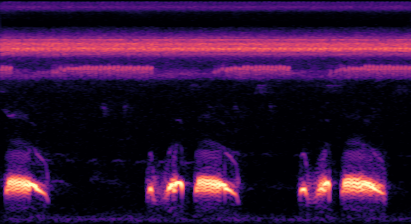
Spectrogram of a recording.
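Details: Spotted dove of tabir style calling to pressure a rival, with mellow hooting phrases of two quick notes and a drawn-out descending coo, repeated three times in regular succession with constant hiss behind.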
